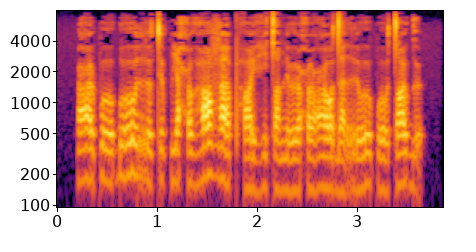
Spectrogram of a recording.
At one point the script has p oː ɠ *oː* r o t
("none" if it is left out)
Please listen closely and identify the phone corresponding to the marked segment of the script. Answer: oː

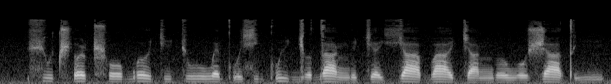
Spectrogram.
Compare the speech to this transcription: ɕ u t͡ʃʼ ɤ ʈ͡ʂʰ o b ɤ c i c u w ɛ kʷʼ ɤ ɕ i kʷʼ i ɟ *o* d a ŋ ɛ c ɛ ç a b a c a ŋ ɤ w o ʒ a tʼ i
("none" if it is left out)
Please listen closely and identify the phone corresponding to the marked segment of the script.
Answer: ɤ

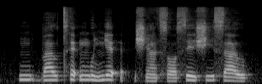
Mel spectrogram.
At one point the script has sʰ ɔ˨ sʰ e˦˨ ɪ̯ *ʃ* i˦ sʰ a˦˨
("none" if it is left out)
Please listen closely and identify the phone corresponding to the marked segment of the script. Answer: ʃ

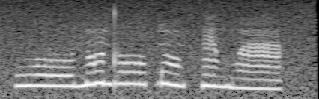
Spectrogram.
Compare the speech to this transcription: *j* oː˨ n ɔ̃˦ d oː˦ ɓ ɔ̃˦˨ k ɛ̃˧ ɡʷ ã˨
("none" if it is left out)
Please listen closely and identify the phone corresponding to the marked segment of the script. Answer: w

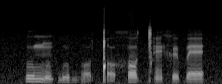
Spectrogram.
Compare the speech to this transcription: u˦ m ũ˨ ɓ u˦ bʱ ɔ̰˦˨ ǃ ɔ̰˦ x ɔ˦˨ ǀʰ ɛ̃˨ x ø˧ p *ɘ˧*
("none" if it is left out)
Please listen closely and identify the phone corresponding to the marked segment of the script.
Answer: ɛ˧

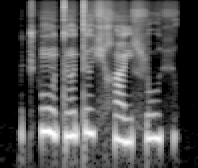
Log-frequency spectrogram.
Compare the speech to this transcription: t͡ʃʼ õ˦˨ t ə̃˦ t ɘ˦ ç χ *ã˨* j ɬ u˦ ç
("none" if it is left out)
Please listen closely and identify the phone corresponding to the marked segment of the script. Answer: ã˨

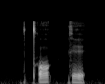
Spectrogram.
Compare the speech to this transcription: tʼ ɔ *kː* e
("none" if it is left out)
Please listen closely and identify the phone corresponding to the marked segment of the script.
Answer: kː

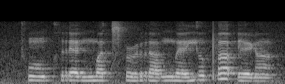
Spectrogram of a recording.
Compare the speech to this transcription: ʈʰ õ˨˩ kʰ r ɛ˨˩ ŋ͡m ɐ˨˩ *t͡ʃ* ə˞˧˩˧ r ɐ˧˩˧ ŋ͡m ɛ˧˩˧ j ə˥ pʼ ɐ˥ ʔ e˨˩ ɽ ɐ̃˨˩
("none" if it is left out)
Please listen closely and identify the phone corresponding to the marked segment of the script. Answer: t͡sʰ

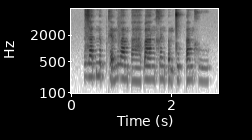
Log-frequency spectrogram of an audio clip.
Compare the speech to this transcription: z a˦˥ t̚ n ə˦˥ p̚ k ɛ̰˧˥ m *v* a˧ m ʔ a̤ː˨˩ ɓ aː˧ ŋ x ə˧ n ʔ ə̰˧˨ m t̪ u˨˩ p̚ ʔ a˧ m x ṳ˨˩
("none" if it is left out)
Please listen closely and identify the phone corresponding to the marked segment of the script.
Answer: v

